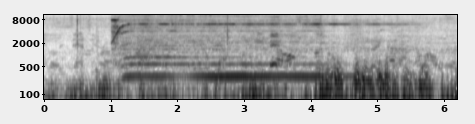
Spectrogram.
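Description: Electric motor and propeller of a radio-controlled model aircraft spinning up about a second in to a steady hum with a thin high whine, then cutting out shortly before the end. Wind rumbles on the microphone throughout.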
